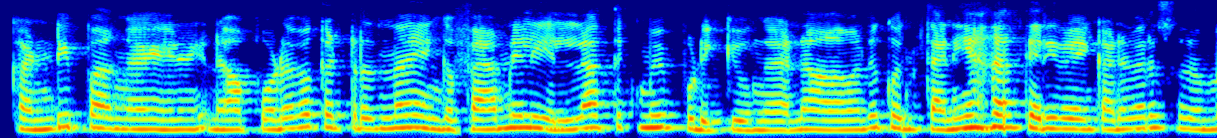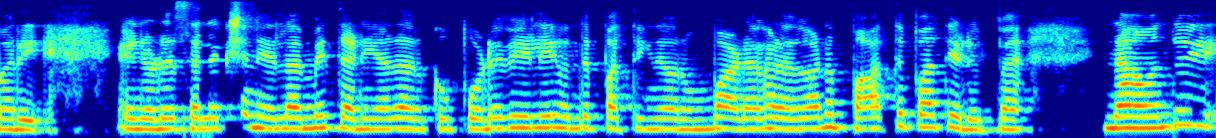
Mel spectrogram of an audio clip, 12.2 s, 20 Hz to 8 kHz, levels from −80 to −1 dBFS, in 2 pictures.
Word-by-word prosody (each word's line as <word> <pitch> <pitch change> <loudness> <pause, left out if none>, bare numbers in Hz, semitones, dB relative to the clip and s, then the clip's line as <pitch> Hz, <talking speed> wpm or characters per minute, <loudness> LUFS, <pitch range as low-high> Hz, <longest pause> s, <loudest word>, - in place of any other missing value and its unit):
கண்டிப்பாங்க. 230 +1 0 0.2
எ - - 0 0.2
நான் 210 0 0
புடவை 230 +5 0
கட்டுறதுனா 245 -2 0
எங்க 215 -2 0
ஃபேமிலியில 230 +2 +2
எல்லாத்துக்குமே 255 +3 +1
பிடிக்குங்க. 195 -1 -1
நான் 205 -1 +1
வந்து 225 +5 -1
கொஞ்சம் 225 -3 -1
தனியா 225 +5 +5
தான் 260 -1 +5
தெரிவேன். 230 -2 +3
என் 215 - -4
கணவரும் 235 +4 -2
சொன்ன 225 -3 -4
மாரி, 210 -1 +1 0.5
என்னோட 220 0 +1
செலெக்ஷன் 230 +3 -1
எல்லாமே 235 +1 +1
தனியா 220 -1 0
தான் 230 - +1
இருக்கும். 215 0 -8
புடவையிலேயே 245 +3 0
வந்து 240 +1 -3
பார்த்தீங்கன்னா 220 -1 -4
ரொம்ப 215 +2 -2
அழகழகான 230 +2 0
பார்த்து 230 +4 -1
பார்த்து 260 -1 +1
எடுப்பேன். 210 +1 -3 0.4
நான் 245 0 +7
வந்து 275 +5 -1
230 Hz, 175 wpm, -22 LUFS, 215-245 Hz, 0.5 s, நான்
